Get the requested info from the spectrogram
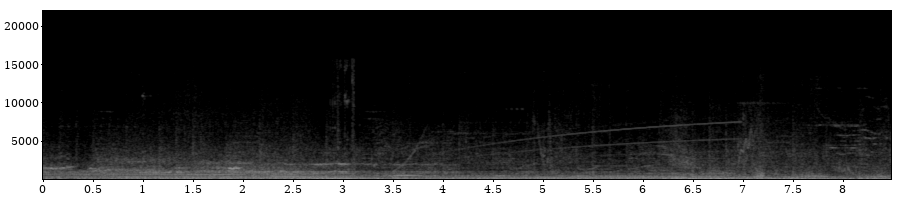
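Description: Sound-effect race-car engine running hard with tyres skidding, mixed with background music; a thin rising whine builds from about three seconds in.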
